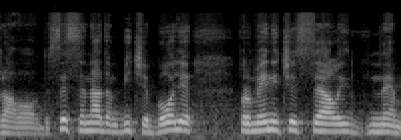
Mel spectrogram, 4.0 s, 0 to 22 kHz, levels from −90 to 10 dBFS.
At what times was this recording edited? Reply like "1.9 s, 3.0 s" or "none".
none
